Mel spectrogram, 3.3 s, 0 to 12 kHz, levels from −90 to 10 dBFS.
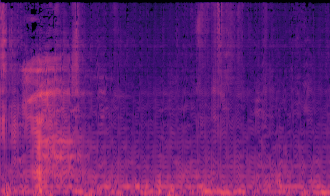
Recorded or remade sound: remade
